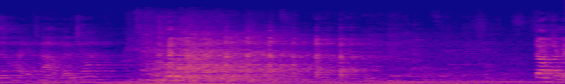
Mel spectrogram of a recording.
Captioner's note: laugh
